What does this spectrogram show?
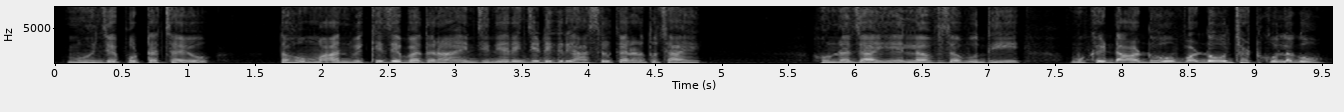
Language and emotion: Sindhi, surprised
